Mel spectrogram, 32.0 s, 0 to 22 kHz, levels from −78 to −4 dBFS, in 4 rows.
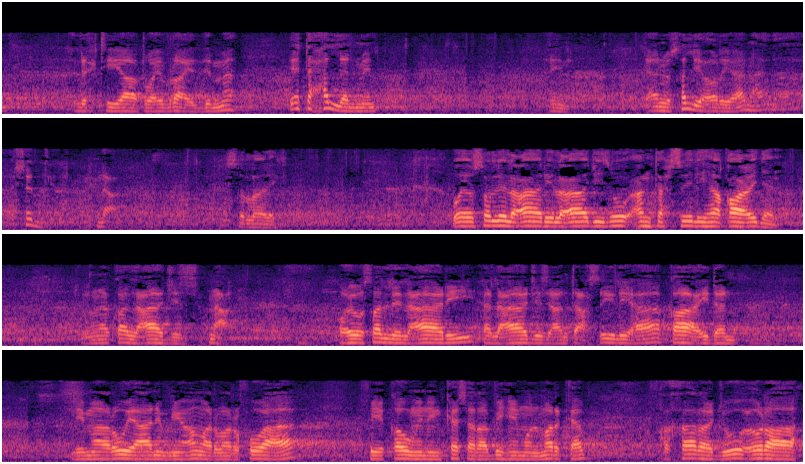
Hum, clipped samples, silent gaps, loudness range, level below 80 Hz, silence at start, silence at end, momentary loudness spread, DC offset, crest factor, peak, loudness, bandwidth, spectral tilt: none; under 0.1%; none; 10 LU; -56 dBFS; 0 s; 0 s; 16 LU; 0.3%; 20 dB; -4 dBFS; -24 LUFS; 7.4 kHz; -5 dB/octave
